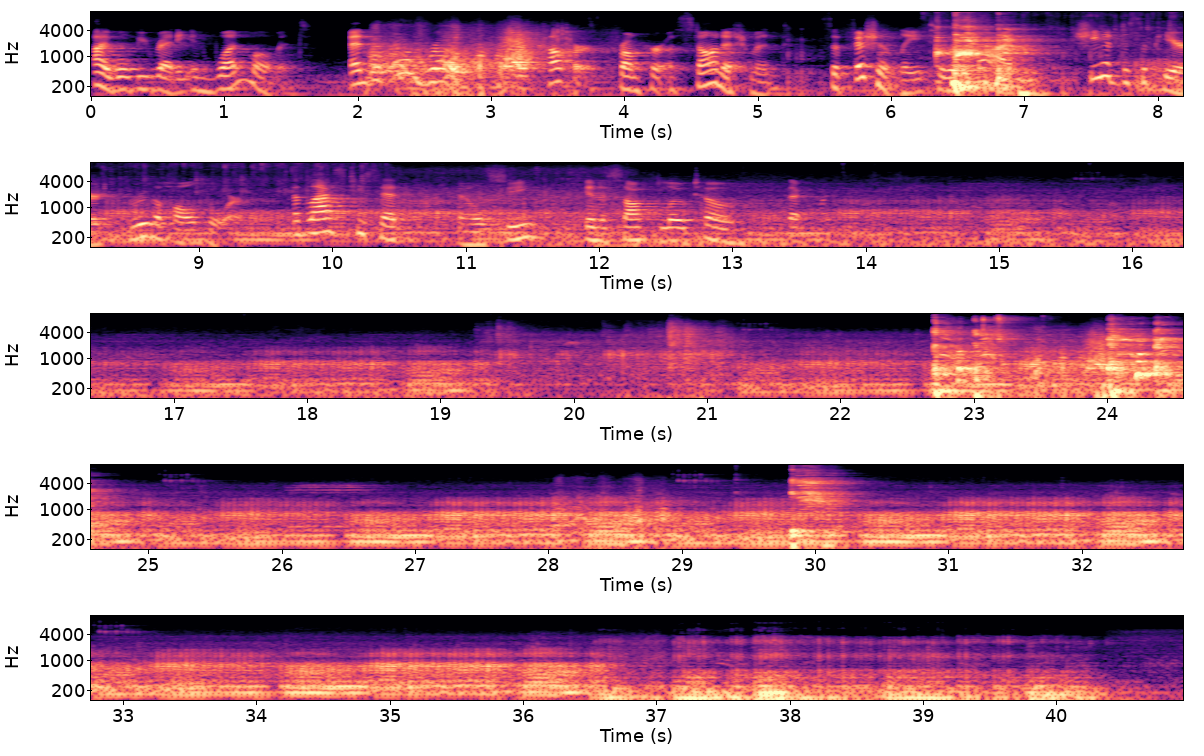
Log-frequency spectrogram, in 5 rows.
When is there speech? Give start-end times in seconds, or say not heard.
0.0-13.8.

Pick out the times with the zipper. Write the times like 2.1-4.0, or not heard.
2.0-4.0, 22.9-24.2, 27.9-28.9.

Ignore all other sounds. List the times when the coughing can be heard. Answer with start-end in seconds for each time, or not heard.
6.3-7.0, 22.7-24.6, 29.8-30.2.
